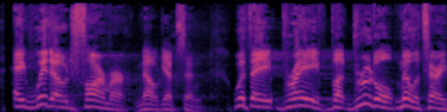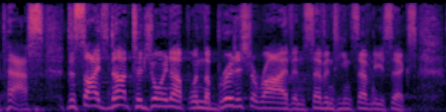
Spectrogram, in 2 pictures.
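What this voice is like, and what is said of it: Movie narrator voice. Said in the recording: “in my best movie narrator voice”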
